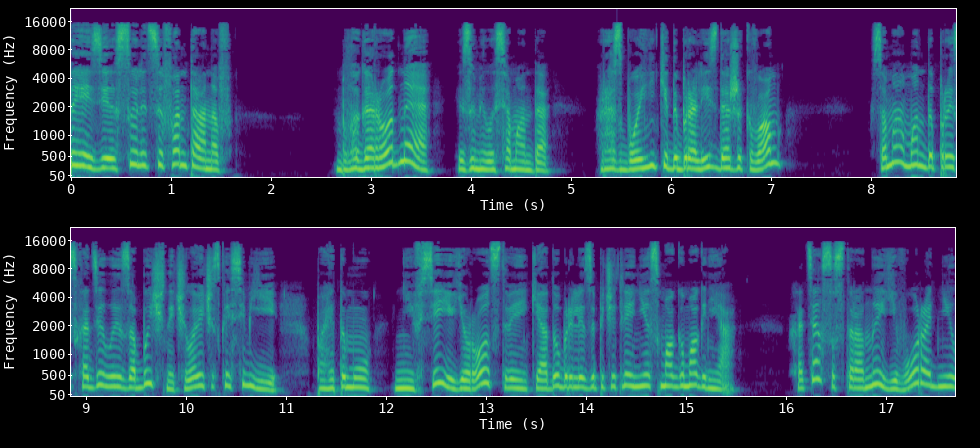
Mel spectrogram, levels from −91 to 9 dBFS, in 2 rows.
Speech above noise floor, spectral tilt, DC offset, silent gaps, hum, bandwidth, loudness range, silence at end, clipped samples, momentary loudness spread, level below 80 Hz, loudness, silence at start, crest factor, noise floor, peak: 57 dB; -4.5 dB/octave; under 0.1%; 2.36-2.55 s, 5.14-5.22 s, 7.81-7.96 s; none; 15.5 kHz; 2 LU; 0 s; under 0.1%; 8 LU; -50 dBFS; -13 LUFS; 0 s; 14 dB; -69 dBFS; 0 dBFS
